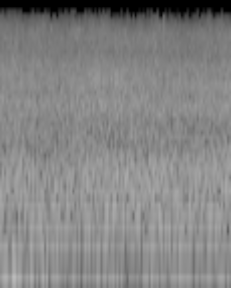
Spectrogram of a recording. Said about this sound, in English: It's absolutely blowing a flipping gale. It's grey, it's cold.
